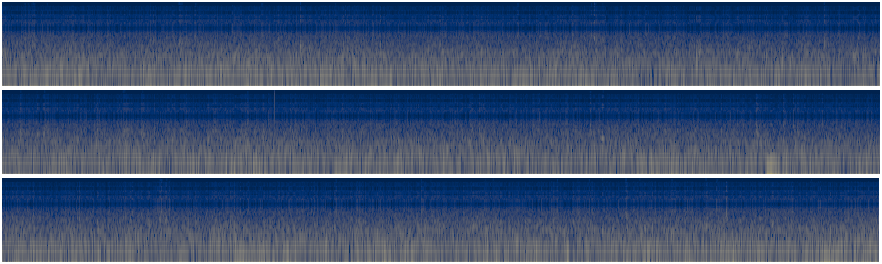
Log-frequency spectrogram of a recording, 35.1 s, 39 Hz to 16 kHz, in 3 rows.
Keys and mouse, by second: 1.8 shift+click, 2.8 KP_3, 5.5 e, 6.7 click, 7.1-9.5 middle drag, 10.7 s, 11.4 right click, 11.9 s, 12.2 x, 25.5 right click, 26.2-26.8 typing, 28.1 KP_Enter, 29.3 Tab, 29.7-31.3 middle drag, 31.7 KP_3, 33.2 click, 34.1 Tab.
